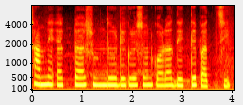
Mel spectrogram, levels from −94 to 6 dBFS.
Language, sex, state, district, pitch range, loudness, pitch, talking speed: Bengali, female, West Bengal, Cooch Behar, 235-250 Hz, -13 LUFS, 245 Hz, 105 wpm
